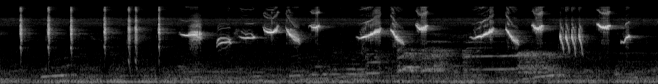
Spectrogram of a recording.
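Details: Long-tailed shrike imitating other birds' voices: it opens with sharp ticking clicks, then moves into high whistled slurs, twittering chirps and brief rattles in a lively, varied sequence.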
